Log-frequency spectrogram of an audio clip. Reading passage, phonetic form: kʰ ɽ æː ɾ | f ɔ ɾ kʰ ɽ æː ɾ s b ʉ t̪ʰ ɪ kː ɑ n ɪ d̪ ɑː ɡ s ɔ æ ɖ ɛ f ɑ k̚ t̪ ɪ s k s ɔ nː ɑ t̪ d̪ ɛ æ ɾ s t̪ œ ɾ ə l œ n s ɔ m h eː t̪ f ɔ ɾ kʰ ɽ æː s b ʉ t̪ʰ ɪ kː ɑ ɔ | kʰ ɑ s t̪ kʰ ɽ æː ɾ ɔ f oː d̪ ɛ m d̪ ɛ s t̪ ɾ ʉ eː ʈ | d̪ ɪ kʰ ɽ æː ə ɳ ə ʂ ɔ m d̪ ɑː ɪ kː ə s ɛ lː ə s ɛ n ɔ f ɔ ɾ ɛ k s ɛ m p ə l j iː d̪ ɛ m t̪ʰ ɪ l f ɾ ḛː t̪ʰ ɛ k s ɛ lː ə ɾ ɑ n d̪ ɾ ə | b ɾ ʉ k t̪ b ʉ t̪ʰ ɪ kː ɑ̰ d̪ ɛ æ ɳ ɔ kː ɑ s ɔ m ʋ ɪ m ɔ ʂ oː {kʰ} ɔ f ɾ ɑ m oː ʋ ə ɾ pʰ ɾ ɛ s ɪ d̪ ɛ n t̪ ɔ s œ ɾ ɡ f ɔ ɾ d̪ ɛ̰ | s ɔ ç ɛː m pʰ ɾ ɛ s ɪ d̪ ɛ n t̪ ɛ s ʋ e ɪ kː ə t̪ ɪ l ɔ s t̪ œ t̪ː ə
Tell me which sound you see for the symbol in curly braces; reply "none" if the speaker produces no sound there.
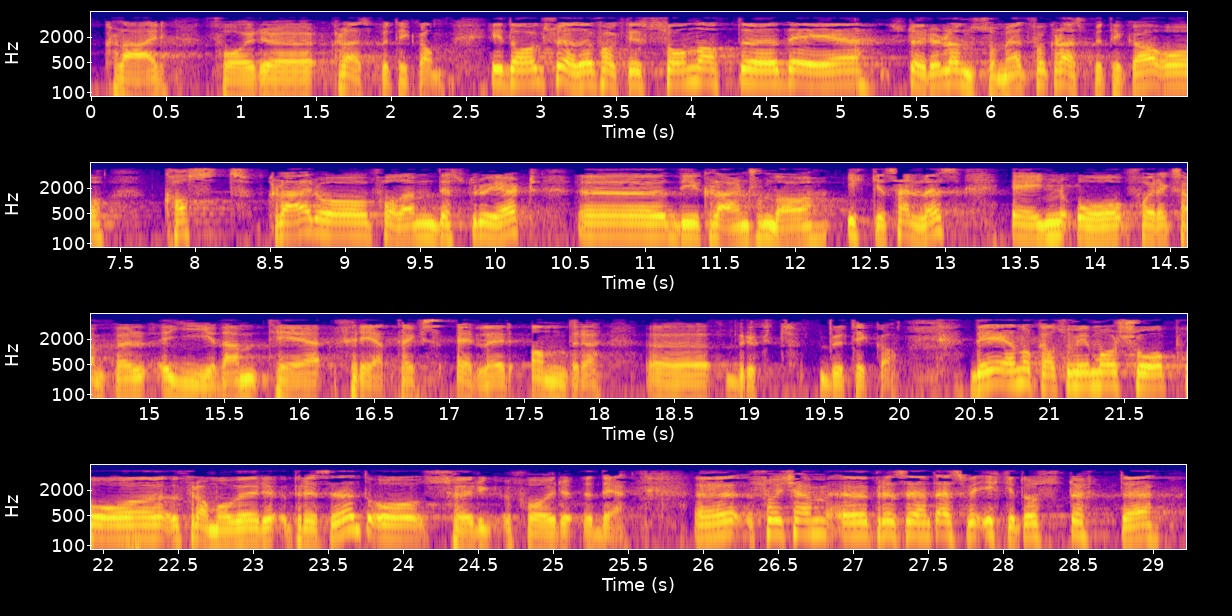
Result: pʰ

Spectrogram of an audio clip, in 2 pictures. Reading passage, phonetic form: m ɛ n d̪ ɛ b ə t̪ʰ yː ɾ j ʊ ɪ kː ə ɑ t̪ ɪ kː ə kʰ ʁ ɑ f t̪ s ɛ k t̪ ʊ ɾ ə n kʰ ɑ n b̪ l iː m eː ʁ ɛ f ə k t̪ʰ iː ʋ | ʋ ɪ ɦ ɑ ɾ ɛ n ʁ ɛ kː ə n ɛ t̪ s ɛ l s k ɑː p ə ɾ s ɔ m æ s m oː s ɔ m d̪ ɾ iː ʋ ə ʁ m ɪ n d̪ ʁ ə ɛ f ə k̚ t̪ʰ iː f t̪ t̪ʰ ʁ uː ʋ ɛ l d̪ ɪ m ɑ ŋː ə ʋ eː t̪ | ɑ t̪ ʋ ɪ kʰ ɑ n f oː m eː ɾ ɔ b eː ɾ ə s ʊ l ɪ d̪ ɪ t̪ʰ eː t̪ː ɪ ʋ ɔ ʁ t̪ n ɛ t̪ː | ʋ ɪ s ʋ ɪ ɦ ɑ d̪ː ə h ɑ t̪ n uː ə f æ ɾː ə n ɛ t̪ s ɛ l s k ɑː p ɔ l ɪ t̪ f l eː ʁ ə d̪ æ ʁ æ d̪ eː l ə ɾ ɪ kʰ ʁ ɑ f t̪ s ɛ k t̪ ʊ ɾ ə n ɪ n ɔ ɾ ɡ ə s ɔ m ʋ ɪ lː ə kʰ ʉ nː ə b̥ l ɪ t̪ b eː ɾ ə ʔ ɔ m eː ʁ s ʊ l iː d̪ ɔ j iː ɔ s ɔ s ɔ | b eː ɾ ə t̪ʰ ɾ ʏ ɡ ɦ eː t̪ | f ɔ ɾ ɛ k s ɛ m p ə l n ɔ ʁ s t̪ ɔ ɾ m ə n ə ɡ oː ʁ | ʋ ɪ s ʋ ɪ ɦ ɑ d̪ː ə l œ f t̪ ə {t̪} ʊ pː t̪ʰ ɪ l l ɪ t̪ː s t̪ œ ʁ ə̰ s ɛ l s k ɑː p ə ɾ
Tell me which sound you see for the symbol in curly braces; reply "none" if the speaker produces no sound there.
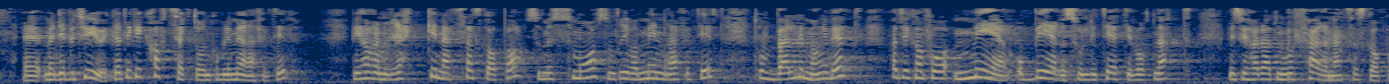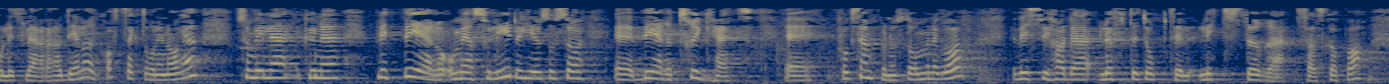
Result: t̪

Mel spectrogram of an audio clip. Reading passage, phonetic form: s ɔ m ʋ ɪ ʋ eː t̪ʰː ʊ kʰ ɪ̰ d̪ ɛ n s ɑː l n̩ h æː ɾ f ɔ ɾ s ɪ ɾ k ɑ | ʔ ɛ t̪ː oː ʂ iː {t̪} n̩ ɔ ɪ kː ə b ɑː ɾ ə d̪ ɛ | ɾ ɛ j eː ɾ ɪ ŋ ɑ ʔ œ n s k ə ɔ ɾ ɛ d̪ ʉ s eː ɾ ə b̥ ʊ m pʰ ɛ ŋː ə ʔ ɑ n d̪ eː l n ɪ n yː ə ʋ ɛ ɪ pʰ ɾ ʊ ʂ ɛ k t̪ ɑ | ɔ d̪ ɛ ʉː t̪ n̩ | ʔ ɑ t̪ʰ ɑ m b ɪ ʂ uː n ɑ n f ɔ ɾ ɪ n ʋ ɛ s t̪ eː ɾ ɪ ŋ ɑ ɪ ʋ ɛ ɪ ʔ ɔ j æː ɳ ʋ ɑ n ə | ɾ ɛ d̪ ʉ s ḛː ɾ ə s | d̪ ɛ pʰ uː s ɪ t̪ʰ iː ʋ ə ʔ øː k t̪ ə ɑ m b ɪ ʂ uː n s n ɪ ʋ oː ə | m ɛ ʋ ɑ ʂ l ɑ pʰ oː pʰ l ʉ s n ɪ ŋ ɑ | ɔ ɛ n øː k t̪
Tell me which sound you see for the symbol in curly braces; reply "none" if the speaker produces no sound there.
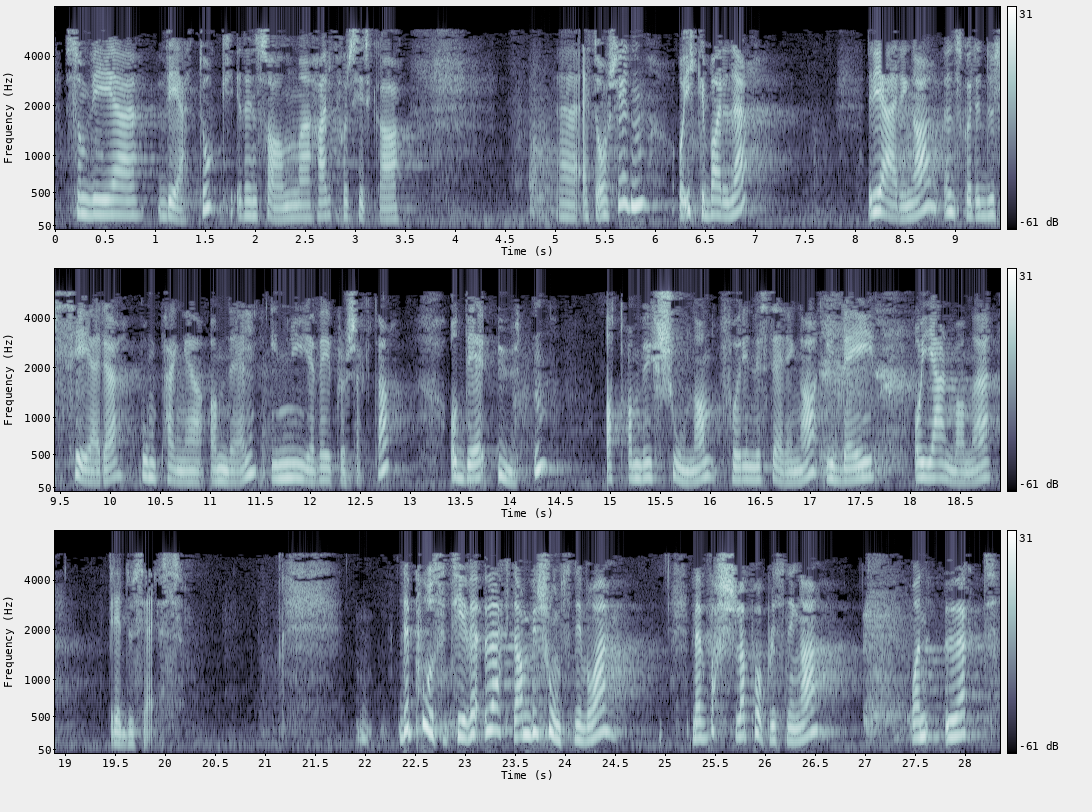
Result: d̪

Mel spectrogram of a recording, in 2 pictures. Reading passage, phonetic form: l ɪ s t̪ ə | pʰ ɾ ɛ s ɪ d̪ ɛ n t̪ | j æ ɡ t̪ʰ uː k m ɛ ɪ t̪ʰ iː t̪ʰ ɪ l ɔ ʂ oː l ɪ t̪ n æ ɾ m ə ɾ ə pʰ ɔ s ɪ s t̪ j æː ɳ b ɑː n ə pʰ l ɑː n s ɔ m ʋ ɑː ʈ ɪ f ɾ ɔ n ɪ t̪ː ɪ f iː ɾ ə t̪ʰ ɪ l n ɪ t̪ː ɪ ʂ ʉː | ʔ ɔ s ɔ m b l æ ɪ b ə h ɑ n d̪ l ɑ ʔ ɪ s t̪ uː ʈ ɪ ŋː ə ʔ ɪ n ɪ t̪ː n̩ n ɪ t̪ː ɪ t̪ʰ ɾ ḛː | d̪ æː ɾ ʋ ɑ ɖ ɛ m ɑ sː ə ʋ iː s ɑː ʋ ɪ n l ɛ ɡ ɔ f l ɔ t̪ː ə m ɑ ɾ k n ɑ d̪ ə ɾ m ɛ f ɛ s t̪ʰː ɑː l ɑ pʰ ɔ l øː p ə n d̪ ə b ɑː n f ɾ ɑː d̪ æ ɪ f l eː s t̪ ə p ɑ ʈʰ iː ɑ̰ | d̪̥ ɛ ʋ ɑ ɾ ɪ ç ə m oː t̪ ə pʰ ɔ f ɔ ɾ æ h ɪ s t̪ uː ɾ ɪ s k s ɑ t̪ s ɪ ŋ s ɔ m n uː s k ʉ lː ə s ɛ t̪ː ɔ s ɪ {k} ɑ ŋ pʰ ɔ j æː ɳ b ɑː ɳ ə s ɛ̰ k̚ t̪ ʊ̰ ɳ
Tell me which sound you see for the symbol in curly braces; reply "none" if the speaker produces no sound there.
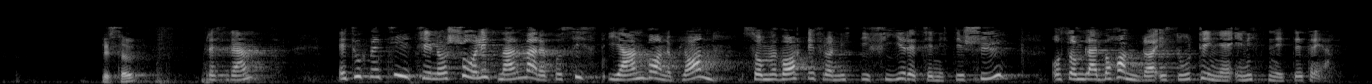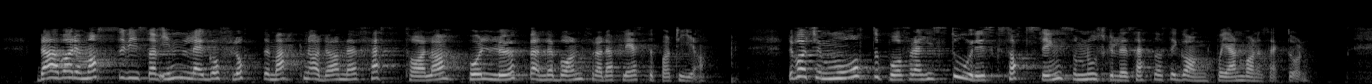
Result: ɡ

